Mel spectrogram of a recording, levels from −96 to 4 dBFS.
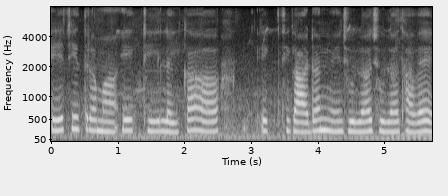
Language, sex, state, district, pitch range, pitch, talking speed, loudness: Chhattisgarhi, female, Chhattisgarh, Raigarh, 220-245 Hz, 230 Hz, 155 wpm, -16 LUFS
